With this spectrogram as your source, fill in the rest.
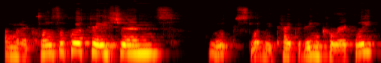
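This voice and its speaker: A woman instructor narrating a software tutorial step by step, dictating what gets typed piece by piece. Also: fairly high pitch, normal speed, dull audio.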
